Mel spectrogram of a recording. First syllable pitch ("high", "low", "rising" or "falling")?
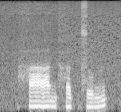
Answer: low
